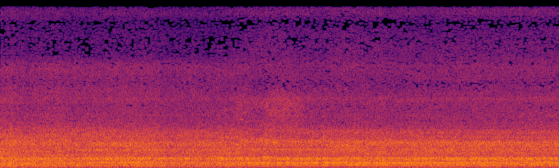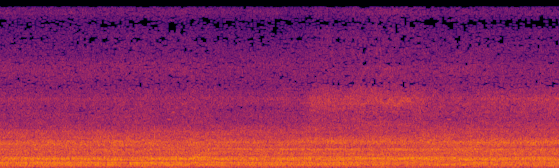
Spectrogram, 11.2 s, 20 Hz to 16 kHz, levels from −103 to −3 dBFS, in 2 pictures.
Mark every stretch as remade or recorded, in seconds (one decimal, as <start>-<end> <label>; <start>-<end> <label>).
0.0-2.1 recorded; 2.1-4.0 remade; 4.0-6.5 recorded; 6.5-7.7 remade; 7.7-9.2 recorded; 9.2-10.4 remade; 10.4-11.2 recorded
